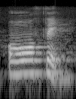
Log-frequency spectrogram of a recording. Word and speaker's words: often: Si always es siempre, often, fíjense la T, ¿no? Se pronuncia. Pongan unas rayitas sobre la letra T con algún lápiz de color para que se acuerden que no se pronuncia. Se escribe, pero no se pronuncia. Ustedes dicen often.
